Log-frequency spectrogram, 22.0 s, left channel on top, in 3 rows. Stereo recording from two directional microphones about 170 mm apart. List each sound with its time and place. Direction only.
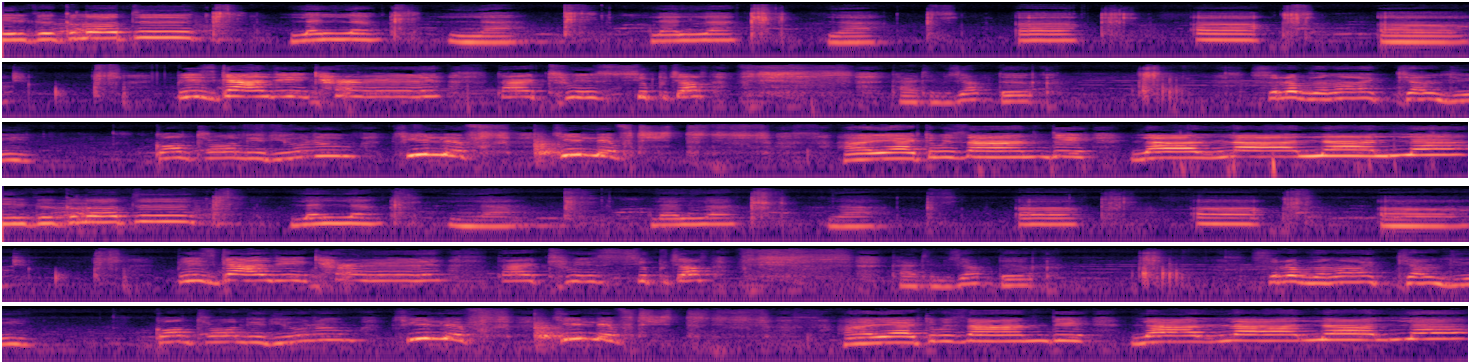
0.0 s female singing: 45° left (ahead or behind)
7.7 s child singing: 45° left (ahead or behind)
13.6 s speech: 45° left (ahead or behind)
19.4 s child singing: 30° left (ahead or behind)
